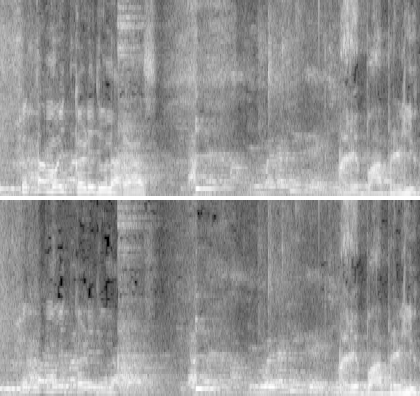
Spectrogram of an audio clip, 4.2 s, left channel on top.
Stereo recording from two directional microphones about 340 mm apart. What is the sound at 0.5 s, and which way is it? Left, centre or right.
Speech, left.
